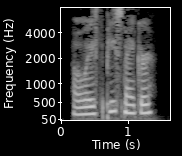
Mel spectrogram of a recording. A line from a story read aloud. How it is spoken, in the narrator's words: Dylan muttered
